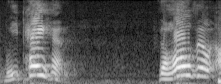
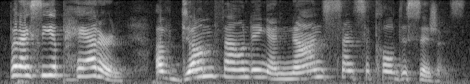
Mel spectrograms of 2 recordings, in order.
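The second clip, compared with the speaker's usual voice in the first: ordinary talk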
